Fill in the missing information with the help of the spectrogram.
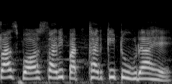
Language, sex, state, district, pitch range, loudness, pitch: Hindi, female, Uttar Pradesh, Etah, 270-315 Hz, -18 LUFS, 295 Hz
